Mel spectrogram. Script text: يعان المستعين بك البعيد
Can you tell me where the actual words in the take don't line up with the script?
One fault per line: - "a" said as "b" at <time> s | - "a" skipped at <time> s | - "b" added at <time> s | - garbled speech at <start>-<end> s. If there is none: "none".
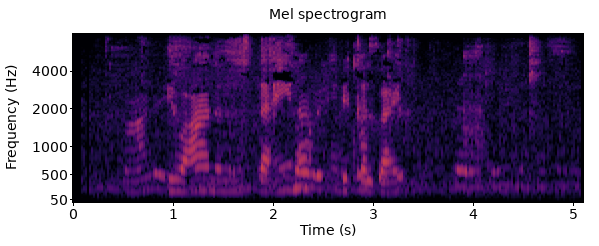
none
